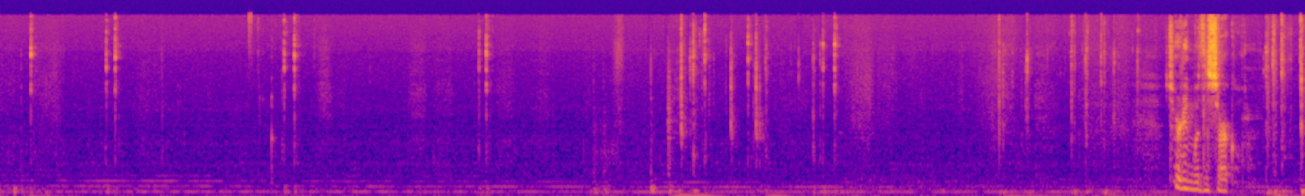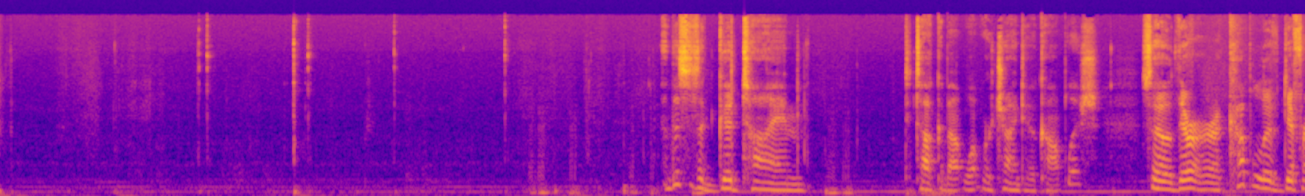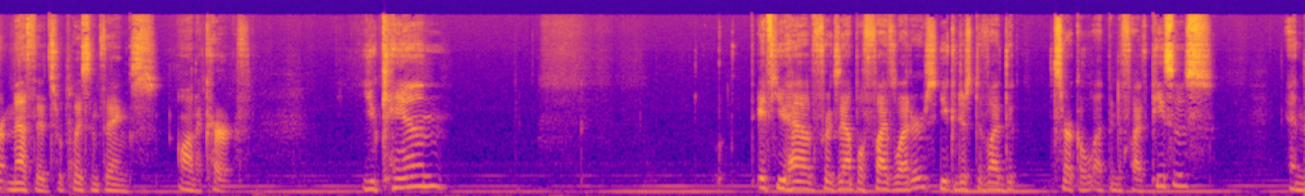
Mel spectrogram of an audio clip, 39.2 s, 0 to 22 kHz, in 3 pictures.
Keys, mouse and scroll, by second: 0.0 click, 1.0-2.9 drag, 4.8 click, 5.9 right click, 7.0 ctrl+right click, 8.2 click, 10.7 shift+a, 17.0-18.1 drag, 19.5-20.3 scroll up 3, 20.3-21.0 middle drag, 21.7-22.0 scroll down 1, 22.0-22.7 scroll up 1, 23.1 scroll down 3, 23.8-24.5 scroll up 1, 24.5 scroll up 1, 31.2 click, 35.8 click, 36.8 click, 38.0 click, 39.0 click.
